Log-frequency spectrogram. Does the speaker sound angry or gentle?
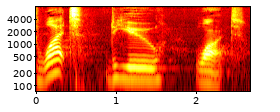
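gentle. It is asked gently, as a sincere question.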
